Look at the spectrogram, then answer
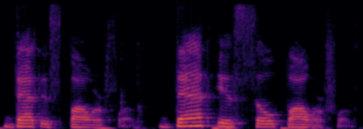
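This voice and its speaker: A woman's voice: fairly low pitch, slow pace. A woman hosting a motivational podcast, talking in an encouraging way and repeating her points for emphasis. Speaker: podcast host.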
